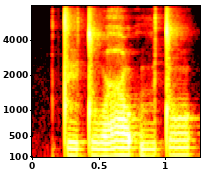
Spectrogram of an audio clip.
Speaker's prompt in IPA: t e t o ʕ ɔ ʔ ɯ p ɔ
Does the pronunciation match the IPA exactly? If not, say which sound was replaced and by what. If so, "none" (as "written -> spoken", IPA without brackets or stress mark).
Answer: p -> t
